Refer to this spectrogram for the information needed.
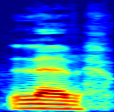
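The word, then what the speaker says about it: Laives: Ça s'écrit L-A-I-V-E-S. C'est ça. Lève.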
